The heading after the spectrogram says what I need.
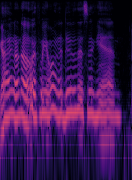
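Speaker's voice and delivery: very high, quavering, uncertain, wavering voice. Imitating news hosts on the phone with the president: imitating wavering voices. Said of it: "voices are w-, wavering".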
